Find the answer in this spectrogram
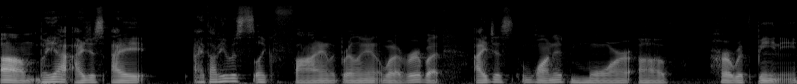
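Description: A man's very deep, low voice with an American accent, at a fairly slow pace with ordinary pitch variation, on a very clean recording with a silent background. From Queens, New York City. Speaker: film fan. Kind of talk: casual chat.

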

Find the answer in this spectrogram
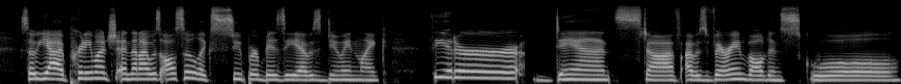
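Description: A woman with an American accent speaks at a fairly slow pace in a fairly high pitch with ordinary pitch variation, on a very clean recording with a silent background. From Arkansas, US. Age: 20s. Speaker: stand-up comedian. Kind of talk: casual interview chat.

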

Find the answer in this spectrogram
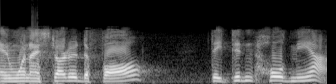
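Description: This man speaks very slowly, his fairly high voice keeping a fairly even intonation. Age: 30s. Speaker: pastor. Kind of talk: sermon. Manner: halting.

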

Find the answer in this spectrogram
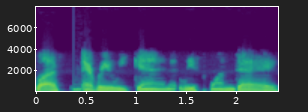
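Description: Very deep, low pitch from a woman with an American accent. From New Jersey. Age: 40s. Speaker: family law attorney. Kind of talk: interview conversation.

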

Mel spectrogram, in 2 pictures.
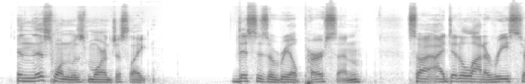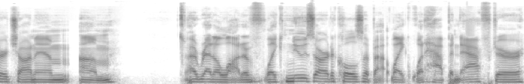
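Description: A man with an American accent talks at a moderate pace in a normal speaking voice, medium in pitch, with fairly even intonation and very even loudness. The recording is very clean, with a silent background. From Montana. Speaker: stage actor. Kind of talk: casual chat.

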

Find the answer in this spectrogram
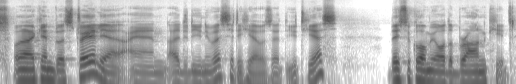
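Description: Speaking with a Sri Lankan accent, a man talks very fast at a medium pitch with ordinary pitch variation. The recording is very clean, the background silent. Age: 30s. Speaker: actor. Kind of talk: casual interview chat.

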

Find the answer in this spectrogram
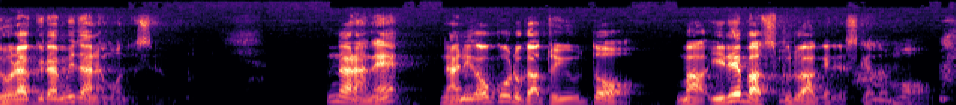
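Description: A man talks in a Kansai accent at a fairly quick pace. His loudness swings widely. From Hyogo, Himeji (Kansai). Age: 50s. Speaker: retired civil servant. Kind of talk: casual chat.

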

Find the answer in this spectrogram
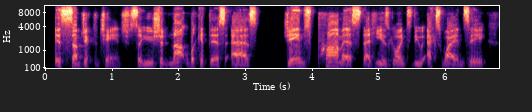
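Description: A man's medium-pitched voice with a bright, sharp tone and ordinary pitch variation at a moderate pace, dry and close with no echo over a quiet background. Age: 40s. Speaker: podcast host and real estate investing teacher. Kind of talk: solo presentation. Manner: casual with frequent fillers.

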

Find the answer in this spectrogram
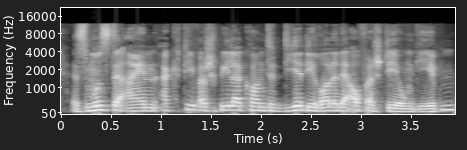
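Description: A man speaks with ordinary pitch variation in an unremarkable speaking voice. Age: 20s. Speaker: podcast host. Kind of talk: casual chat.

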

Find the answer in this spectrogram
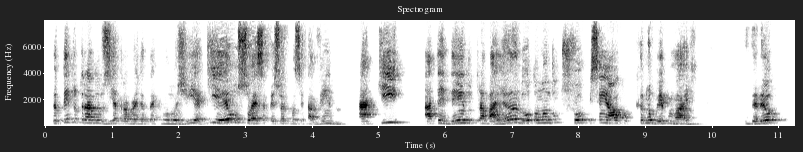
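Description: Audible room echo surrounds a man who speaks at a high pitch with lively intonation and big swings in loudness. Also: moderate pace. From Pernambuco, Brazil (Carpina, Recife). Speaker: real estate agent. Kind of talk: podcast interview. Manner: animated.

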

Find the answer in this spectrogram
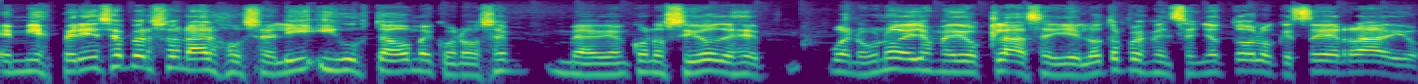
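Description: A man speaks at a very fast pace with a high pitch and ordinary pitch variation. His loudness is very even, and the sound is dry and close with no echo. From Venezuela. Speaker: podcast host. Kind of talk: casual chat.

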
